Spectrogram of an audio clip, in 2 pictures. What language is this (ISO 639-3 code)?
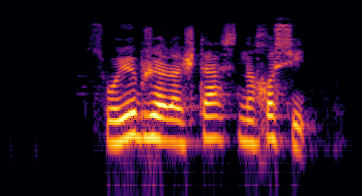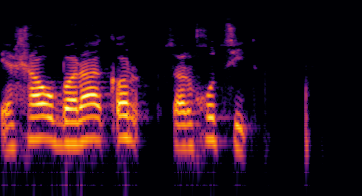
abk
